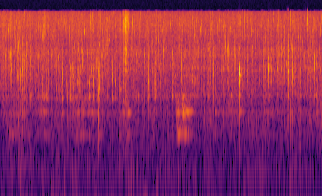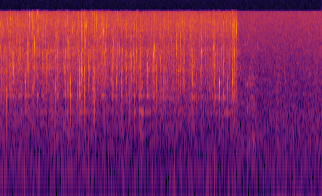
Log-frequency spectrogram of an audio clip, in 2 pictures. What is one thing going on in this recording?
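A fork scrapes and clicks against a metal pan.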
